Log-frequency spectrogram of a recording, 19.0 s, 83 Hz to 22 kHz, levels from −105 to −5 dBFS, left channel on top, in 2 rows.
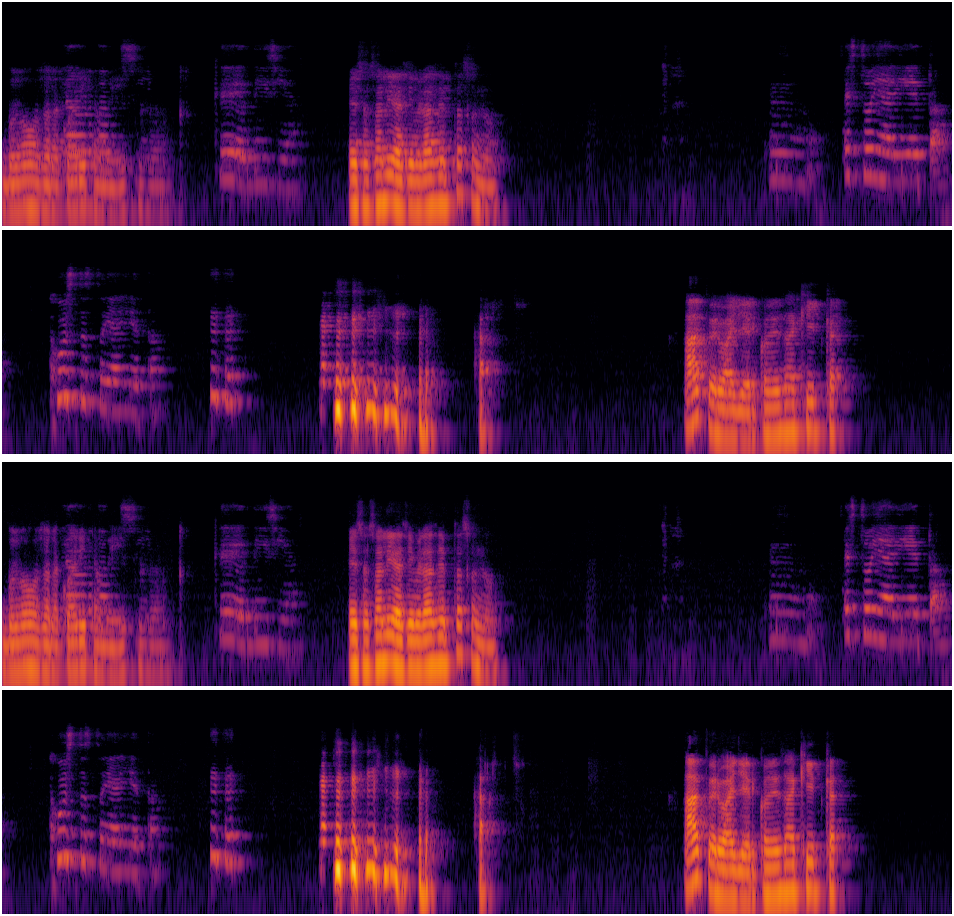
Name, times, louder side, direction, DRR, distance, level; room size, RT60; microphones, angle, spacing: voice 1, 0.0-1.2 1.5-1.6 3.5-5.0 12.8-13.8 14.3-14.4 16.3-17.8, right 4 dB, 70° right, 9 dB, 0.5 m, -35 dB
voice 2, 0.6-1.6 2.2-3.0 7.7-9.5 10.0-11.1 11.6-11.9, right 1 dB, 20° right, 1 dB, 1.4 m, -55 dB
10.5 x 6.4 x 2.5 m, 0.43 s
head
